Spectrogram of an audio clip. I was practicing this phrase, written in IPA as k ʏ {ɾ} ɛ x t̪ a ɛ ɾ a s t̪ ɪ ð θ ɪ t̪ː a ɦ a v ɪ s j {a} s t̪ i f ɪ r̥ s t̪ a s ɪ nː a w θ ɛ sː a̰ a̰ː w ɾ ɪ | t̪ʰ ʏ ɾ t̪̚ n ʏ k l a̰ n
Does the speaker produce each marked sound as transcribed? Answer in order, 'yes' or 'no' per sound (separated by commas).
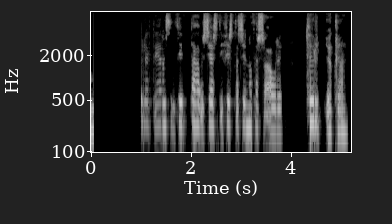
no, no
